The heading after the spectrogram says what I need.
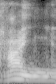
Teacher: Depois do I vem um NH. O que isso aqui faz? Nasaliza o I.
